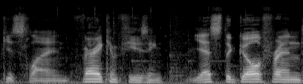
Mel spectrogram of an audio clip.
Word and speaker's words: Ghislaine: break things up and galain Maxwell has asked her guards why her jail cell has been covered in plastic and left unlocked I believe it's pronounced Gan very confusing yes the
